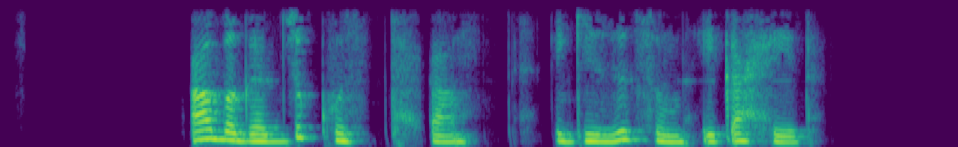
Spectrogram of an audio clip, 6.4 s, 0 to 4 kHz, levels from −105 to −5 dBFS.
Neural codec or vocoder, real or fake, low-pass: none; real; 3.6 kHz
